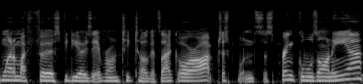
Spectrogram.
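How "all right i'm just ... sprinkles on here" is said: put-on exaggerated overdone Australian accent. Recalling one of their first TikTok videos, speaker redoes it in an exaggerated Australian accent. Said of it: "I probably put a bit more of an Australian accent on".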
